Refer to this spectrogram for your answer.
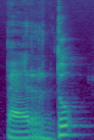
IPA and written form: ˈpɛrdo (perdo)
